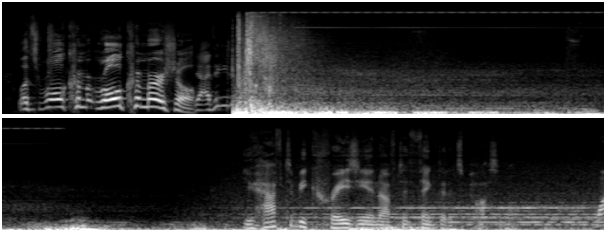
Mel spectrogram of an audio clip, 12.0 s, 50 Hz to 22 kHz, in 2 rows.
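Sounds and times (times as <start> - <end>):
deep cinematic rumble: 2.4 - 12.0
thin high whine: 3.0 - 6.6.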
